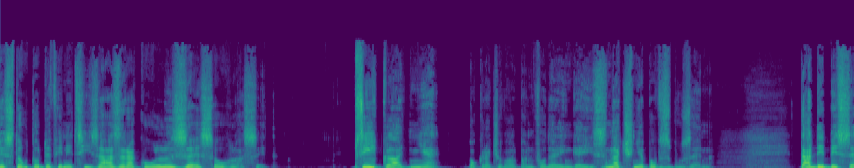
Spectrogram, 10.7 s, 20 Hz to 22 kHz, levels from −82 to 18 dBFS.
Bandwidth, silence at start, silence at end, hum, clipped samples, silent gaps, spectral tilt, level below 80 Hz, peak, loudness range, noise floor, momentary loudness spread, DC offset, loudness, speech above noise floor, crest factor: 17 kHz; 0 s; 0 s; none; under 0.1%; none; -5 dB/octave; -46 dBFS; 0 dBFS; 5 LU; -75 dBFS; 18 LU; under 0.1%; -16 LUFS; 60 dB; 16 dB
